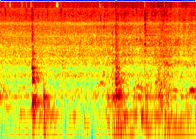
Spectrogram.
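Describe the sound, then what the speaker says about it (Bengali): Mutton frying and being stirred in a thick spice masala in a pan, with a steady sizzle broken by a few distinct scraping stirs near the start and middle. "এবারে দিয়ে দেবো মটনটাকে দিয়েও কিছুক্ষণ আমি কষিয়ে নেব"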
